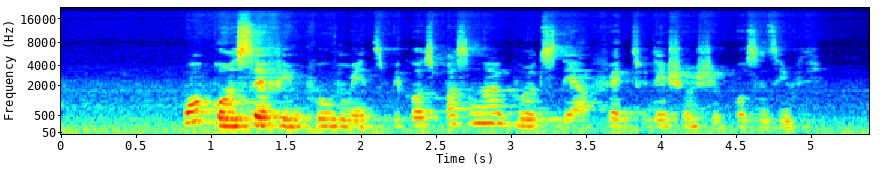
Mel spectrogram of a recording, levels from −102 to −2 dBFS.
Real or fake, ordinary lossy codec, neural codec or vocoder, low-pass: real; none; none; 19.8 kHz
